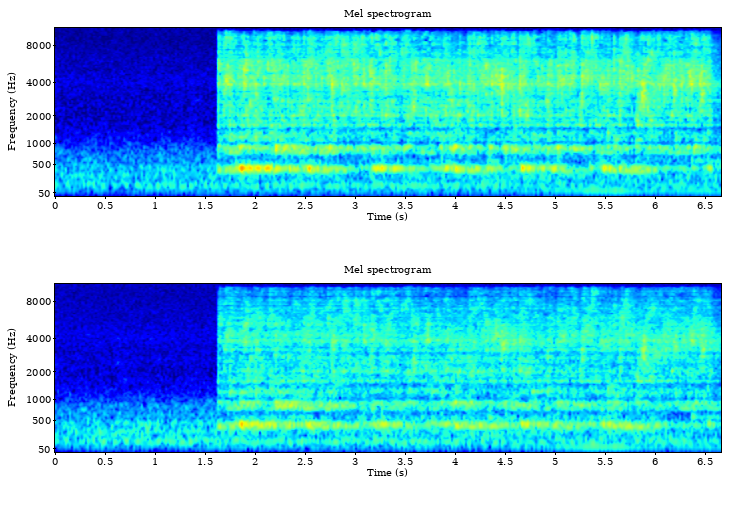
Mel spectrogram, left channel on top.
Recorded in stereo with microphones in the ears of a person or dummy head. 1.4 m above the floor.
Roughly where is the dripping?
Left.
